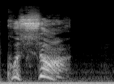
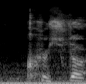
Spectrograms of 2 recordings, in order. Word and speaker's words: croissant: we go it's a croissant okay you gotta say it right croissant right not Christian I don't know how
